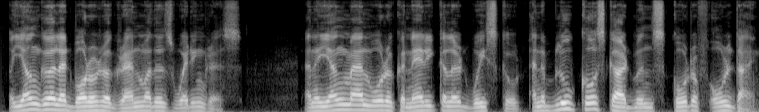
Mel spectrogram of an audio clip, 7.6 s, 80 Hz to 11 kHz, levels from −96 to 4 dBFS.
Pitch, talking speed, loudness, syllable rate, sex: 125 Hz, 205 wpm, -16 LUFS, 5.7 syllables/s, male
